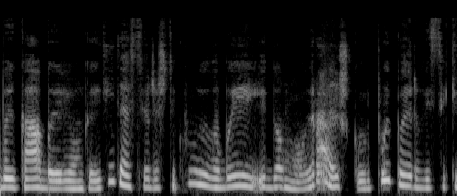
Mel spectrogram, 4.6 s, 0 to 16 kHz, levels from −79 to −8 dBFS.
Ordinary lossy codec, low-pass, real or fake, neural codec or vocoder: MP3, 48 kbps; 14.4 kHz; fake; codec, 44.1 kHz, 2.6 kbps, DAC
